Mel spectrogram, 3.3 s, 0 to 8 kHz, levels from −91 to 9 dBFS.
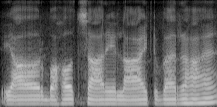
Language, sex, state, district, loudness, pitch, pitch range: Hindi, male, Haryana, Rohtak, -16 LUFS, 110 Hz, 110-115 Hz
